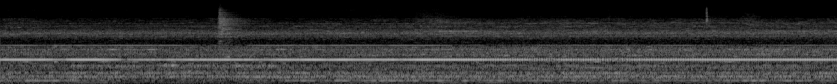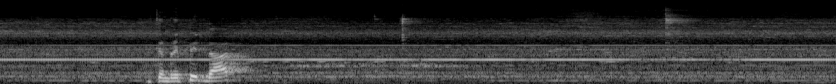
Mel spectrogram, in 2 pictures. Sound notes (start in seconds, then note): 0.2 pipes hum; 11.6 pipes hum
